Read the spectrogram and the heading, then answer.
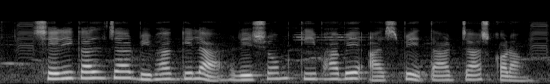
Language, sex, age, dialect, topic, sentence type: Bengali, female, 25-30, Rajbangshi, agriculture, statement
